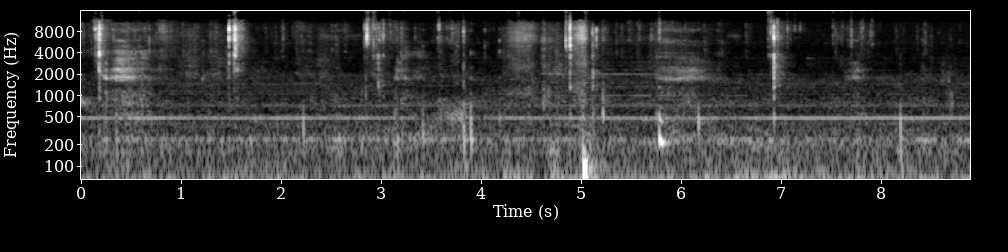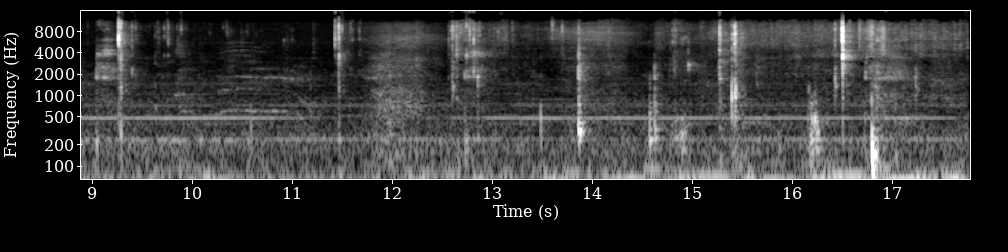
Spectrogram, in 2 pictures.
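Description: A person chewing mouthfuls of dry cornstarch, with scattered crunches and mouth clicks, louder and closer together near the end.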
